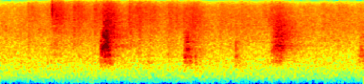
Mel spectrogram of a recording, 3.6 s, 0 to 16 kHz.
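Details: Wild, curious Japanese serow on a trail beside a mountain stream in Japan, mid-September 2012, trading harsh snorts with a person as a hostile greeting or intimidation; short, breathy, hissing bursts, about four within four seconds.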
